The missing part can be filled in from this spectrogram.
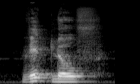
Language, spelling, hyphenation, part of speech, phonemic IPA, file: Dutch, witloof, wit‧loof, noun, /ˈʋɪt.loːf/, Nl-witloof.ogg
- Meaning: alternative form of witlof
